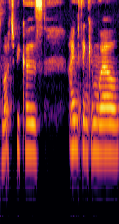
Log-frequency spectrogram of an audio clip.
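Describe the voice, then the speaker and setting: Speaking at a fairly slow pace in a Geordie accent, a woman has a dark, mellow tone at a medium pitch with ordinary pitch variation. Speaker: relationship coach. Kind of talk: podcast conversation.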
